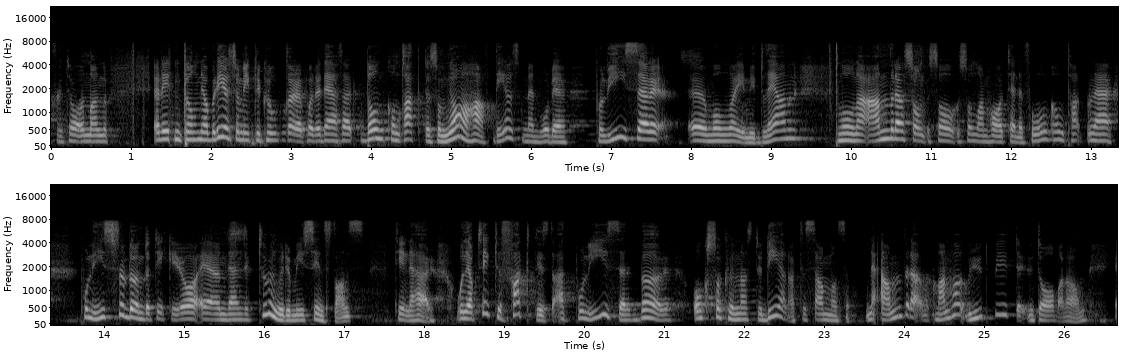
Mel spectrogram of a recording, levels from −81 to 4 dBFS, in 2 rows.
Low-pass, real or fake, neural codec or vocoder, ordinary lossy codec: none; fake; codec, 16 kHz, 0.5 kbps, X-Codec, HuBERT features, trained on balanced general audio; none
